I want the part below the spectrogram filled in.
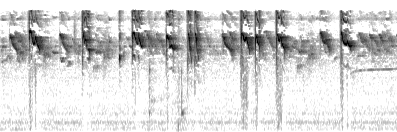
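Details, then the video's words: Rough ngeriwik chatter from a young, vocal oriental white-eye provoking a rival to join in. High, downslurred chirps repeat roughly every half second, mixed with sharp clicks, over a faint steady hum. "Burung Pleci Muda Gacor merangsang Pleci Bahan ikut Ngeriwik Sampai Buka paruh"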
